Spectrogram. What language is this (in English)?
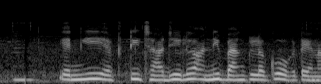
Telugu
